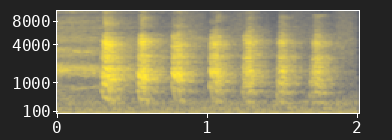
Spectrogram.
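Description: Hearty laughter: a run of about eight short, breathy bursts, roughly four a second, growing fainter toward the end.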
